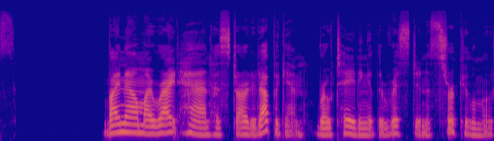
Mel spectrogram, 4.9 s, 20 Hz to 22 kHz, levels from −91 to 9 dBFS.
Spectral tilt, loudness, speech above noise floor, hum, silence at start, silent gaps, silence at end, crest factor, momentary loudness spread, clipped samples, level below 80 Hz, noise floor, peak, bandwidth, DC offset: -4.5 dB/octave; -34 LUFS; 53 dB; none; 0 s; none; 0 s; 22 dB; 11 LU; under 0.1%; -80 dBFS; -87 dBFS; -14 dBFS; 17 kHz; under 0.1%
